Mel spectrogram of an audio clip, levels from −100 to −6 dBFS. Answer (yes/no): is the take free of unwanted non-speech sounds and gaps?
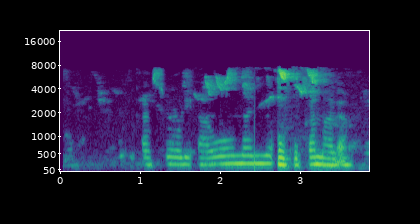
yes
